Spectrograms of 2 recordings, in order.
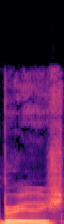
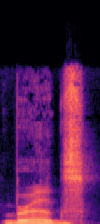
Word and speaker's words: Bruges: right we just screened in Bru pronounced Brugge not brgs bu Bess we tried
